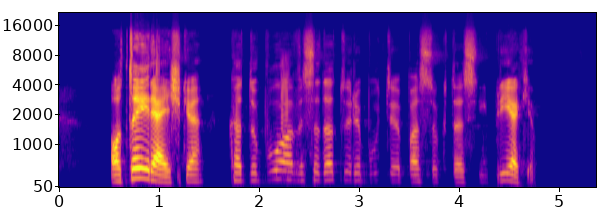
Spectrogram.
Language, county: Lithuanian, Vilnius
